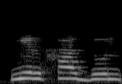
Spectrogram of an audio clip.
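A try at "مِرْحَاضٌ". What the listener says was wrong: Mirhadun hanya panjang ya.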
